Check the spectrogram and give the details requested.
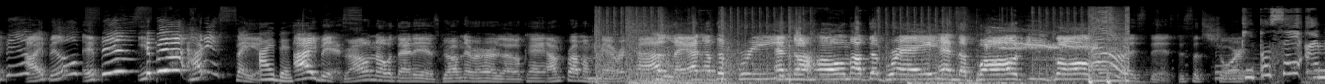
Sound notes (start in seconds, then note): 5.9 gunfire clacking; 10.0 eagle screeches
